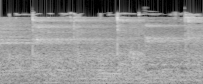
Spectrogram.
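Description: Celluloid-type table tennis balls being struck in play: several sharp, light clicks of ball on bat and table, about half a second apart.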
